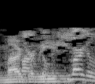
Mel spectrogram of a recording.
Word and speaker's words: Margulies: Margulies.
